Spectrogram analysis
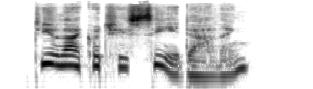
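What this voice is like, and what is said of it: Posh upper-class English accent. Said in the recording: “deliberately let his voice return to the posh, upper-class accent he had abandoned more than 10 years ago ... His voice was not an exact match for Morgan's, but it was awfully close.”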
